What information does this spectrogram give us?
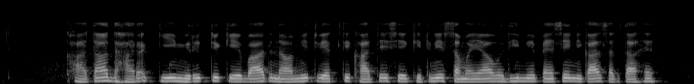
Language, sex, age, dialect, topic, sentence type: Hindi, male, 18-24, Garhwali, banking, question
